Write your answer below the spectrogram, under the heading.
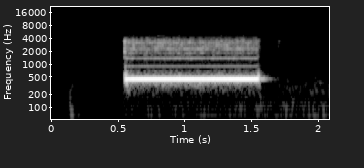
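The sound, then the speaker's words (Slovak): A single steady telephone tone sounds for about a second, loud and clean, as a call is placed on a handed-over phone. “Zavolaj Citronovi. OK, podaj mi telefon.”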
